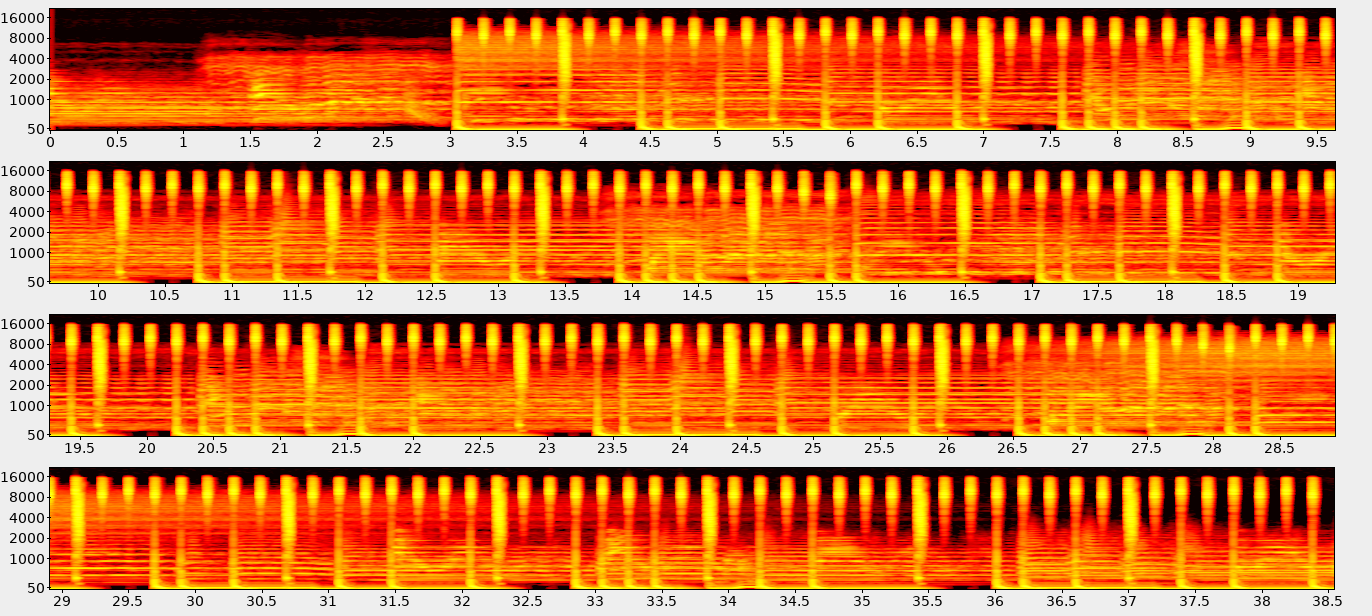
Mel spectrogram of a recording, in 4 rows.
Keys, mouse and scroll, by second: 1.5 t, 3.3 r, 7.2-8.2 shift+middle drag, 8.2-9.8 drag, 10.0-10.6 scroll up 9, 10.6-12.2 shift+middle drag, 12.2-12.6 scroll up 2, 12.6-14.2 shift+middle drag, 14.2-15.6 scroll up 1, 16.7-18.4 drag, 19.1 scroll down 4, 19.3-20.7 shift+middle drag, 20.7 shift+a, 23.0 click, 24.6-26.2 shift+drag, 27.5 scroll down 2, 27.7-28.8 middle drag, 28.8 scroll down 2, 32.1 s.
